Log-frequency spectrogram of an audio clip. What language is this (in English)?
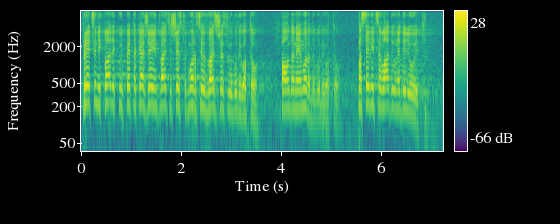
Serbian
